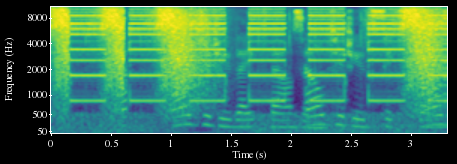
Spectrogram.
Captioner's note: alarm beeping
